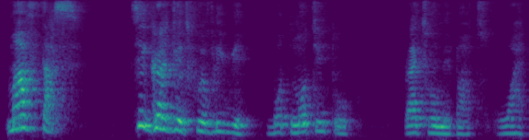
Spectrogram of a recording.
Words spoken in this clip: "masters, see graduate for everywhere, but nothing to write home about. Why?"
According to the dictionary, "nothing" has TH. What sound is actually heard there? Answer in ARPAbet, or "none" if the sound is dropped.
T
